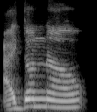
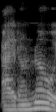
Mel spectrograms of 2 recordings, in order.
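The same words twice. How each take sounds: First: Each word is said fully and distinctly. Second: The words are run together and shortened.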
